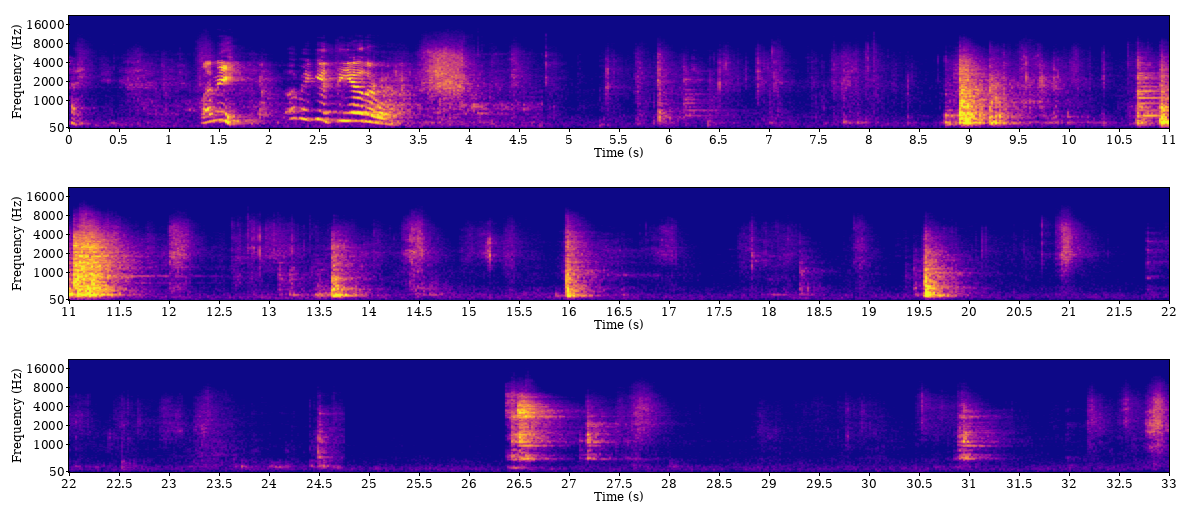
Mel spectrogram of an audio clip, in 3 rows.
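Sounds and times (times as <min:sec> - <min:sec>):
welder clunking onto metal cart: 0:00.4 - 0:04.8, 0:10.7 - 0:12.0.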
